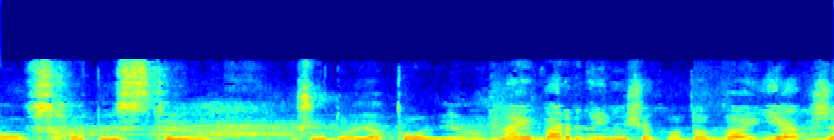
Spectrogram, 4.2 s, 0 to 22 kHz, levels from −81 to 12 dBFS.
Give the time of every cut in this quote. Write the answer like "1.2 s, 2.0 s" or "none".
2.4 s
